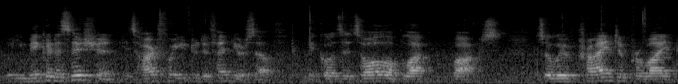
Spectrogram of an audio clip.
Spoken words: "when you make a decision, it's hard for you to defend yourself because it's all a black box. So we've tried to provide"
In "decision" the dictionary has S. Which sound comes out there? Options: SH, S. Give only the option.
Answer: S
